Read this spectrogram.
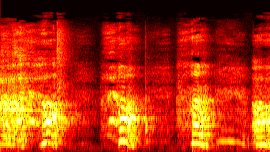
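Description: A teenage boy laughs close by.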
